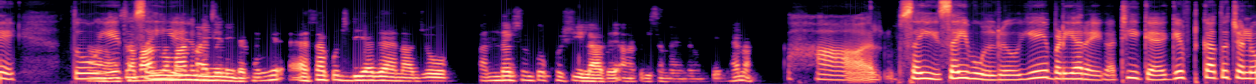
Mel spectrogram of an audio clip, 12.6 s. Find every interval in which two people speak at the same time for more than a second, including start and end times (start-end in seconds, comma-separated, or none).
0.9-2.3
